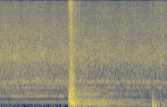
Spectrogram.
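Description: Church keyboard music with a held low note, and a single loud thump about halfway through, much louder than the music, at the moment the woman collapses to the floor.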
